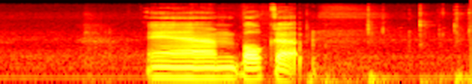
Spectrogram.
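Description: A man speaks with animation into a close microphone, holding a drawn-out sung note.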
